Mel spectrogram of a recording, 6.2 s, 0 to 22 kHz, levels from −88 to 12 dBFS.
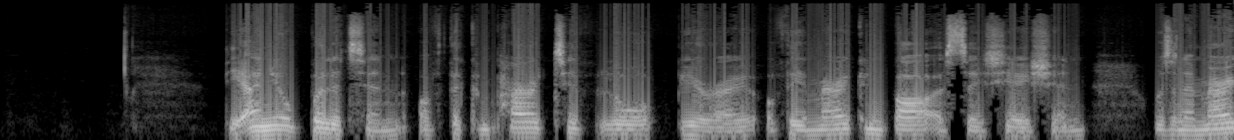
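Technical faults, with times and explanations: Throughout: block size mismatch (truncated). The speech runs about 1.16 times faster than normal yet keeps roughly its natural pitch, under a steady 100 Hz buzz. The speed-up fits 512-sample blocks being written while a shorter span is read, so the tail of each block is discarded. A waveform shows abrupt joins every 10 ms, and a spectrogram shows vertical striations at that spacing with harmonics stacked on 100 Hz.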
